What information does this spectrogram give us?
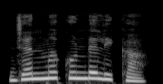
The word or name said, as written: ಜನ್ಮಕುಂಡಲಿಕ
